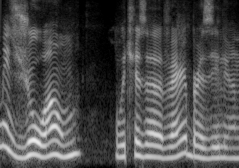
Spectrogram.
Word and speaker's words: João: That sound is ow. So, João.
